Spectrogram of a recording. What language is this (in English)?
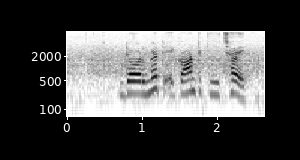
Maithili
